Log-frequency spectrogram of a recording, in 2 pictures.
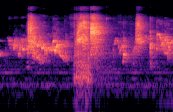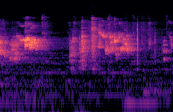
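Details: Budgerigar calls: lively scratchy chattering with a sharp, loud squawk near the start, then quieter warbled notes and clicks, over a low background hum.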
